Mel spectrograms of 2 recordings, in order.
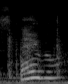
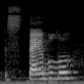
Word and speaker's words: Stabler: well olivia benson and elliot stable see i say his name wrong i think stabler stabler stabler stabler stabilo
